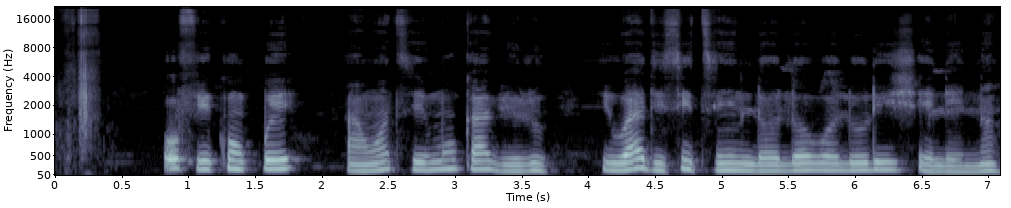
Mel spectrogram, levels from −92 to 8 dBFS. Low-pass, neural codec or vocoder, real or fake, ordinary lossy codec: none; none; real; none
